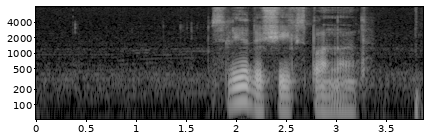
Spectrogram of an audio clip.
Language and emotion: Russian, sad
